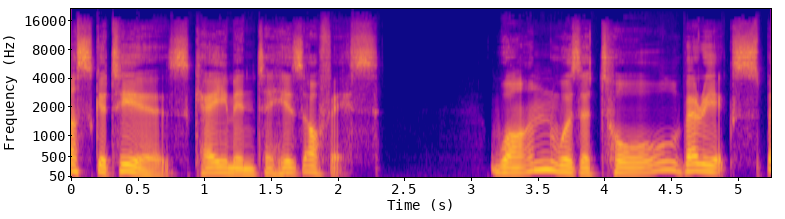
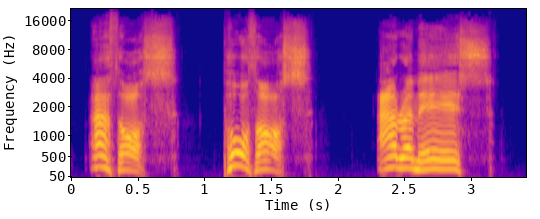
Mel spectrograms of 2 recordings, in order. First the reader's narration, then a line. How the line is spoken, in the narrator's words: Then he called out loudly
